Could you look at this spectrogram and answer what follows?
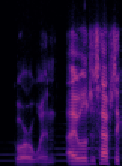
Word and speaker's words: Gorwyn: at um or mirror is that how you pronounce it um or is it did i say it right gourmet or gorwin gorwin okay g-o-r-w-y-n gorwin i will just have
